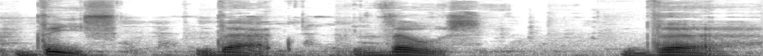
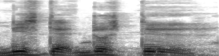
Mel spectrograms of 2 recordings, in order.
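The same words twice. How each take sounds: First: The words begin with a soft th sound. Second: The words begin with a hard d sound. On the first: The speaker calls it right. "You should improvise, improvise on th sound" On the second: The speaker calls it wrong.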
